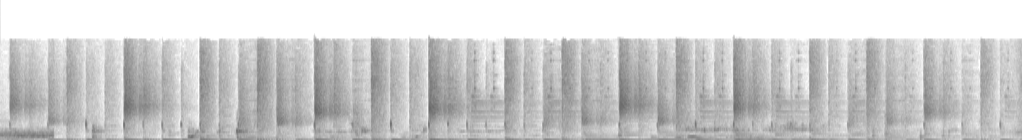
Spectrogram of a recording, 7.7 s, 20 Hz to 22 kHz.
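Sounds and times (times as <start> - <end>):
clothes washed by hand in water: 0.5 - 7.6.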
